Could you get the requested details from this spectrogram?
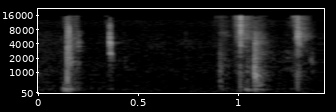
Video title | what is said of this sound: retro toy review: Dragonball z by Irwin toys Goku! | you can hear how hollow the plastic is like it's not thick at all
